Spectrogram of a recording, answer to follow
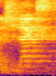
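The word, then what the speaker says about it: nginx: it actually my first off thank you for pronouncing keep telling difference sure um I'll engineers you're good question so language yeah engine X is what's goin acts as much so Apaches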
